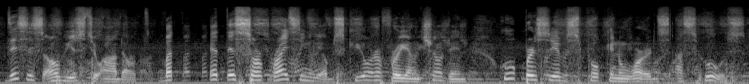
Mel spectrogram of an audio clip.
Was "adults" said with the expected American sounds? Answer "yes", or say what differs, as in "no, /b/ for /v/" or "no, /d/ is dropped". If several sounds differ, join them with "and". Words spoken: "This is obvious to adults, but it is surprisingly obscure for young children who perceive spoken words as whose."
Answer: no, /s/ is dropped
